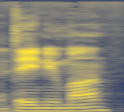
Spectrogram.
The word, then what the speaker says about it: denouement: Is that how you pronounce that? – I think I put a little extra stink on it, but, you know, yeah, denouement, yeah.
